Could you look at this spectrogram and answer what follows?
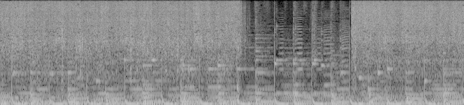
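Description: Tap water running and splashing into a stainless steel sink while plastic spiralizer parts are rinsed under it; the water hiss drops out for about a second and a half in the middle, then resumes. Light background music plays underneath.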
